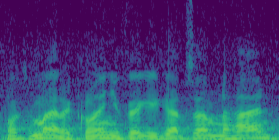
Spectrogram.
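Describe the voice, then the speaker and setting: Blunt detective partner, played by a male actor, probing questions, tinny vintage radio recording with clear noise. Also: medium pitch, very fast, lightly acted. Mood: accusing. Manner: probing, matter-of-fact. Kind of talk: 1950s radio crime drama acting. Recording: noisy, narrow-band vintage radio recording.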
